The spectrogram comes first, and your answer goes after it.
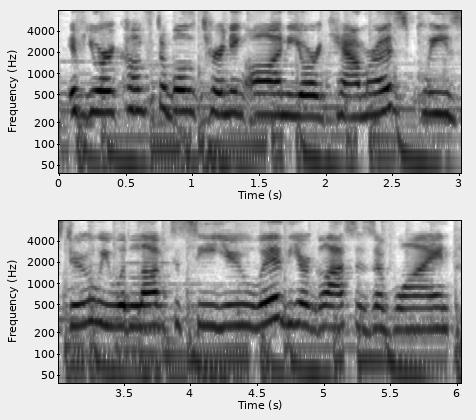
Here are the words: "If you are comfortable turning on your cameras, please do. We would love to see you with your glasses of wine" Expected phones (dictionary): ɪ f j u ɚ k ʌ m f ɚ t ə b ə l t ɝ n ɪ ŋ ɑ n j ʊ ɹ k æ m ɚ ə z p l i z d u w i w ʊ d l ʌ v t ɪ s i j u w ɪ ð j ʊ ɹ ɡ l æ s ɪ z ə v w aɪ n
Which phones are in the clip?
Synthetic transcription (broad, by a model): ɪ f j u ɚ k ʌ m f t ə b l t ɝ n ɪ ŋ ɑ n j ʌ ɹ k æ m ɚ ə z p l i z d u w i w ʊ d l ʌ v t ɪ s i j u w ɪ ð j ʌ ɹ ɡ l æ s ɪ z ə v w aɪ n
